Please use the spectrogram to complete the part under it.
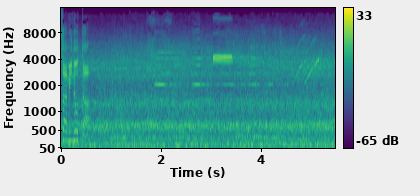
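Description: A large stadium crowd murmurs and chants steadily outdoors.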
